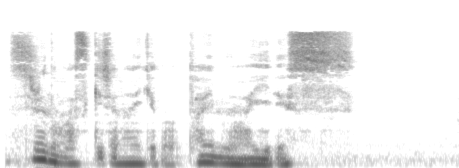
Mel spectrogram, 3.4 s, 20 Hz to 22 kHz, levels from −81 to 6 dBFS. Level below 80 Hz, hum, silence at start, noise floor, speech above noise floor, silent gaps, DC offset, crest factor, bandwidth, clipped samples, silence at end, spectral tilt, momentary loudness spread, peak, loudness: -42 dBFS; none; 0.05 s; -70 dBFS; 38 dB; none; under 0.1%; 16 dB; 11.5 kHz; under 0.1%; 0.8 s; -4 dB/octave; 10 LU; -18 dBFS; -32 LUFS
